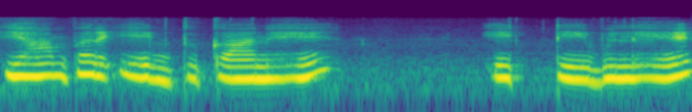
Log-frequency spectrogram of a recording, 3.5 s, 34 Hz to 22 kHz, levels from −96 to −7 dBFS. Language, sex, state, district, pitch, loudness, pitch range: Hindi, female, Bihar, Vaishali, 250 Hz, -14 LUFS, 235-275 Hz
